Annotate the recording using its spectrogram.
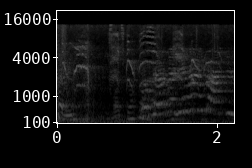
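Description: Indistinct voices with sliding, rising and falling pitch, not clear enough to be transcribed as words.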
